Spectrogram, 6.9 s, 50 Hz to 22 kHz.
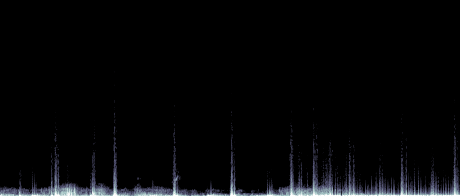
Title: ASMR Heartbeat Sounds and More | Heartbeat ASMR #27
